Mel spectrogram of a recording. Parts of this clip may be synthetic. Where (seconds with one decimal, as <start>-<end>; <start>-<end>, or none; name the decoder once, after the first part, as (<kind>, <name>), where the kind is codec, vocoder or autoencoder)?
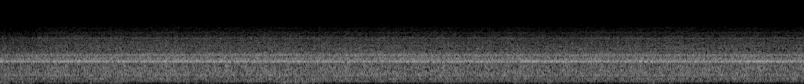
1.5-5.9 (vocoder, BigVGAN v2)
